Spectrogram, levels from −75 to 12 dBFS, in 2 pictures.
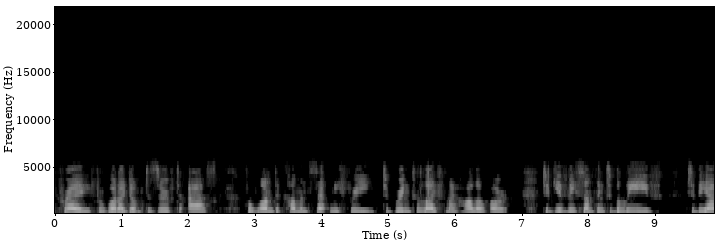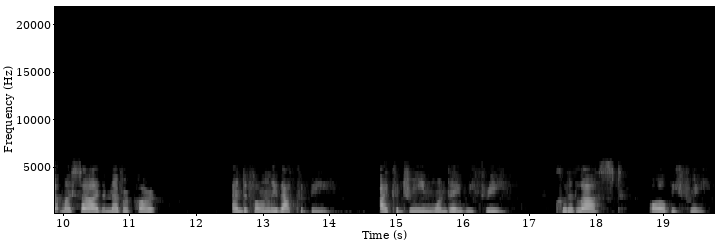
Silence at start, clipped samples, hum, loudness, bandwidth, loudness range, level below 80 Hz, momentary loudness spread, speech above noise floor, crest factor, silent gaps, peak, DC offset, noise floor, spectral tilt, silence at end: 0.1 s; under 0.1%; none; -27 LUFS; 5.8 kHz; 5 LU; -70 dBFS; 14 LU; 52 dB; 20 dB; 12.43-12.48 s, 14.70-14.74 s; -8 dBFS; under 0.1%; -79 dBFS; -8.5 dB/octave; 0.15 s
